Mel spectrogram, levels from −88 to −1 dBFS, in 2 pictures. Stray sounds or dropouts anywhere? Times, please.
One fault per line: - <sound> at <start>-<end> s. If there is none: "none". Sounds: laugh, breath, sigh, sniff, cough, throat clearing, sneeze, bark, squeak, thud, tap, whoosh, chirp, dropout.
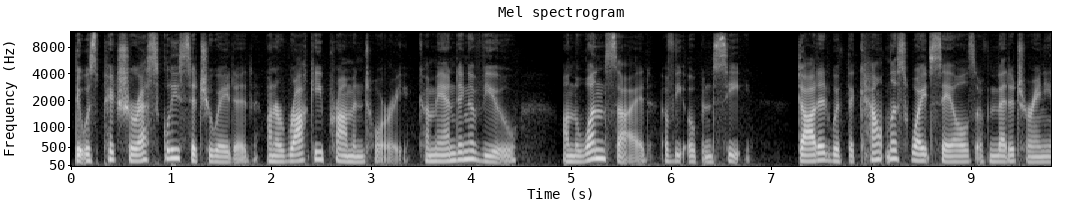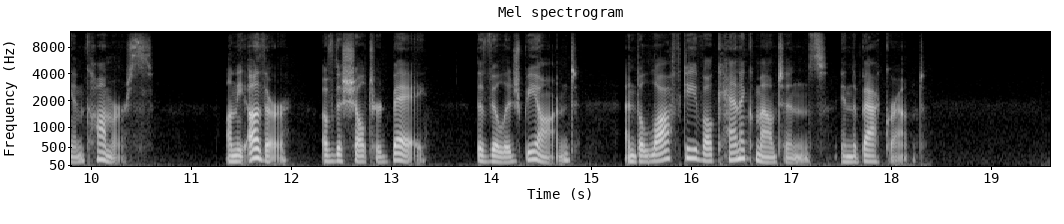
none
